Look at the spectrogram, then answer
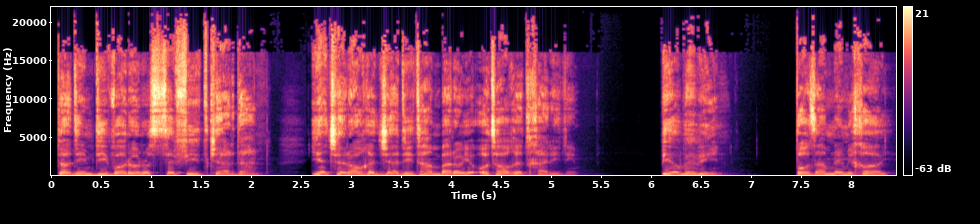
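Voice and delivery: coaxing mother. A narrator's reading.

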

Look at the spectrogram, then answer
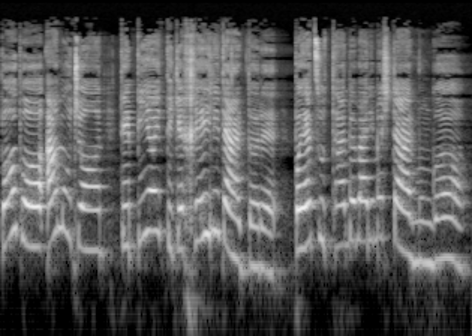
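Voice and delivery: loud, high urgent shout. A narrator's reading. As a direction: yell for them to hurry. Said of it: "فرشته داد زد".

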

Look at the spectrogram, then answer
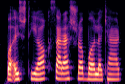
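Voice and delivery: plain reading voice

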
